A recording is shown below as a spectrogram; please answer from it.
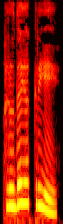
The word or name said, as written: ಹೃದಯಕ್ರಿಯೆ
